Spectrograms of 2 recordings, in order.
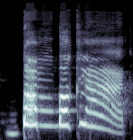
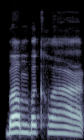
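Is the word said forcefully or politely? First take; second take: forceful; polite. First: It is said loudly and with force. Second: It is said softly and politely. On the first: The speaker calls it right. "You got to really say it with with gusto" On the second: The speaker calls it wrong. "you don't just say it politely"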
